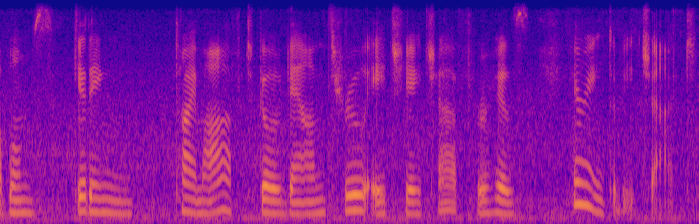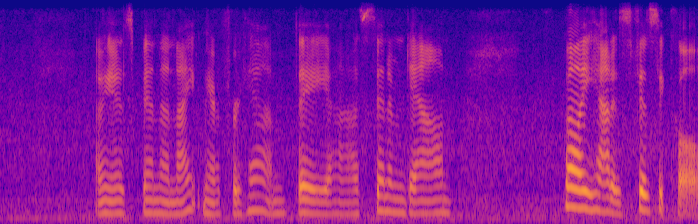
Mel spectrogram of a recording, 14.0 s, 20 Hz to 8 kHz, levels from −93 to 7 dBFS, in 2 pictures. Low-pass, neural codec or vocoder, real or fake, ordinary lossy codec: 7.2 kHz; none; real; Opus, 32 kbps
